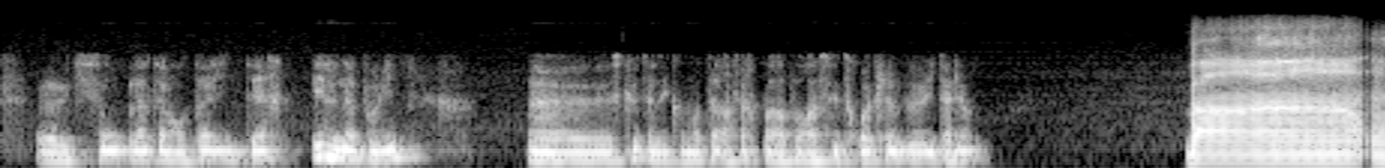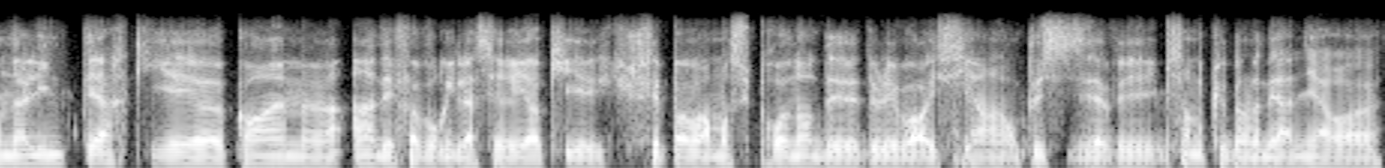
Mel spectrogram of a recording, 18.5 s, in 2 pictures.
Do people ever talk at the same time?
No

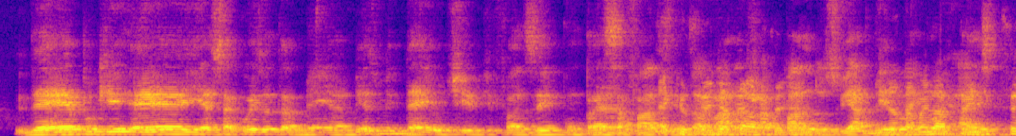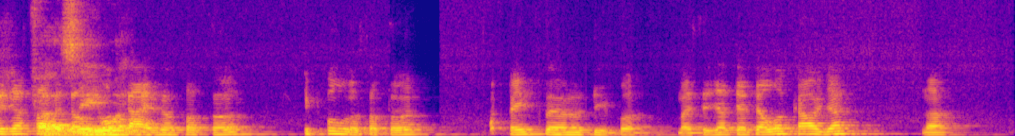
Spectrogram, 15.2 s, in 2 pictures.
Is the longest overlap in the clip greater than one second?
Yes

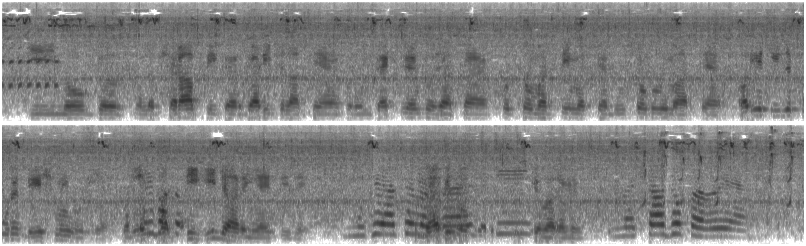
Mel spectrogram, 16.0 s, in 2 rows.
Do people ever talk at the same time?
Yes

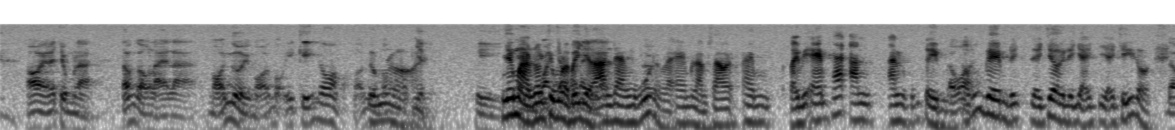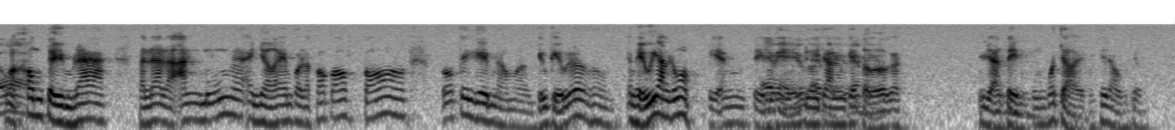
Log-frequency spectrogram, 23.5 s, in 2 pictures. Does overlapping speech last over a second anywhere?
Yes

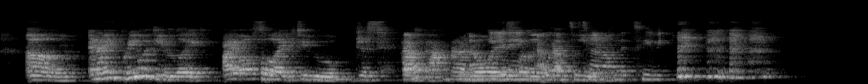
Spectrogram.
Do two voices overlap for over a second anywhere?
Yes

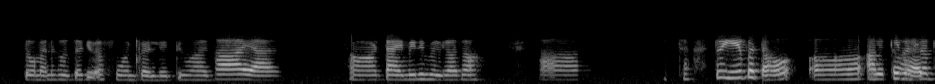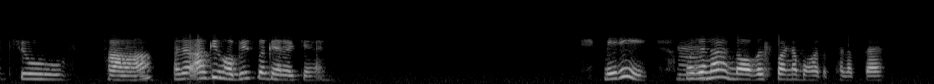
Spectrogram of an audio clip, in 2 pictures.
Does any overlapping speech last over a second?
No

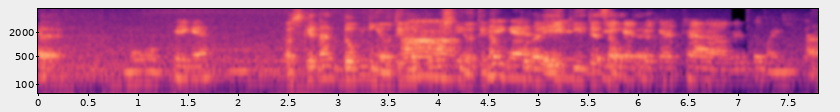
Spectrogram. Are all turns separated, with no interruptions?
No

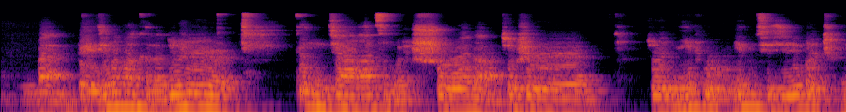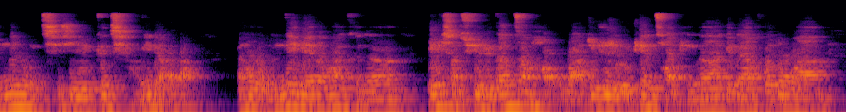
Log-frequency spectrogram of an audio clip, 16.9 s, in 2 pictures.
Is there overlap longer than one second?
No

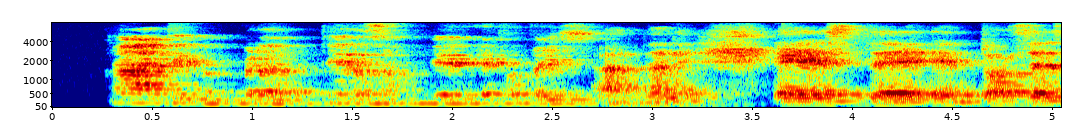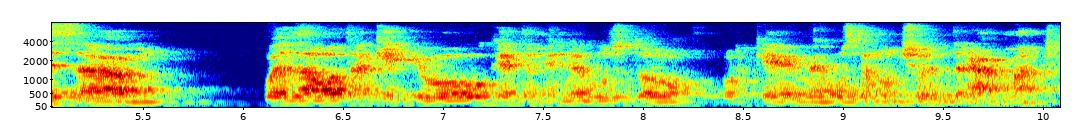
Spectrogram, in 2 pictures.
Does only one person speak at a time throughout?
Yes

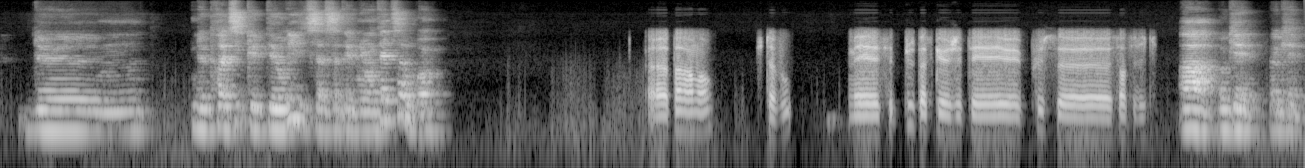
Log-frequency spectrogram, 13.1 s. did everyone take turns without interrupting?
Yes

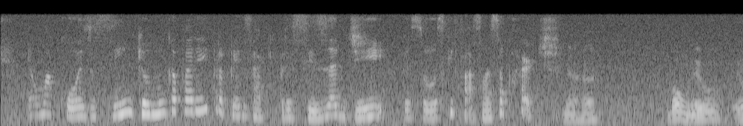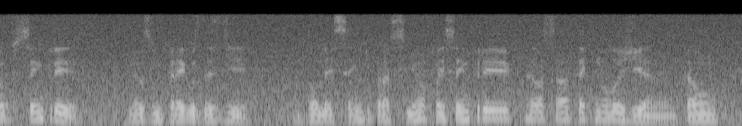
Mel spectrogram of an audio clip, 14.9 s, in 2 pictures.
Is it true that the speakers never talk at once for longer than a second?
Yes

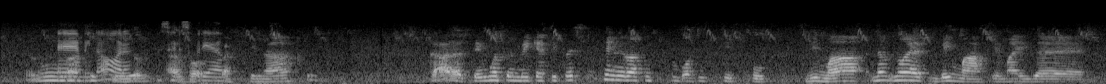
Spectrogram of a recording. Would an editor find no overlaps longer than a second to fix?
No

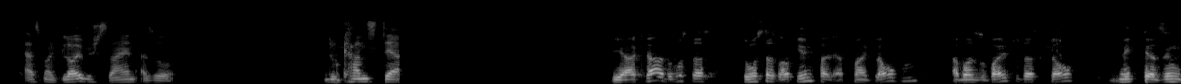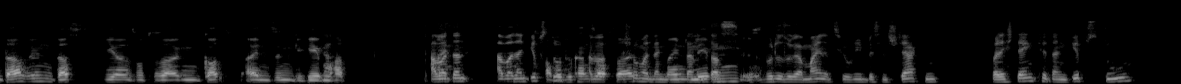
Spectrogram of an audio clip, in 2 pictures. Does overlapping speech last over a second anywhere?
Yes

